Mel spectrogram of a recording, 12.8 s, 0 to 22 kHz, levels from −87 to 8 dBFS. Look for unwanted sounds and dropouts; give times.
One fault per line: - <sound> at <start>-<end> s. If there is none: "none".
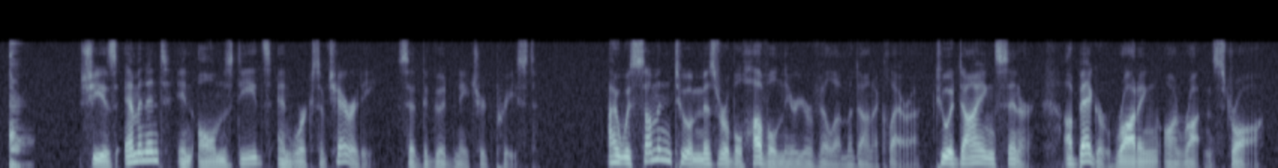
- thud at 0.1-0.4 s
